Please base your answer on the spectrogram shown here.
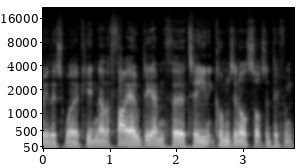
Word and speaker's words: FiiO: Now, this is one of the components for my upcoming new, although it's really old, replacement hi-fi. It is the Fio, I think it's pronounced Fio rather than FO.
